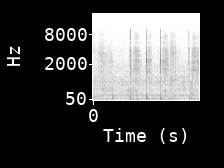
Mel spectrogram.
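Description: Pen stylus writing on a tablet surface: faint scratching with four light, sharp ticks in the second half as the pen taps down between strokes.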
